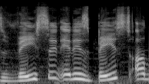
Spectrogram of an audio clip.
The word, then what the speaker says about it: Vaesen: The one that my friend has played, but I have not played, is Vesson. I think it's called Vaesen, actually. I think is how you pronounce it. It's Vaesen.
